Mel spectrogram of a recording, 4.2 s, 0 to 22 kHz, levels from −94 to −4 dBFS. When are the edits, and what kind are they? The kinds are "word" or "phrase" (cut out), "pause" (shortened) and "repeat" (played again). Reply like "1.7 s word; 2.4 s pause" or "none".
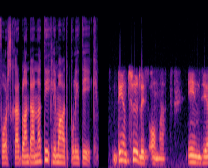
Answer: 1.0 s word; 3.0 s word

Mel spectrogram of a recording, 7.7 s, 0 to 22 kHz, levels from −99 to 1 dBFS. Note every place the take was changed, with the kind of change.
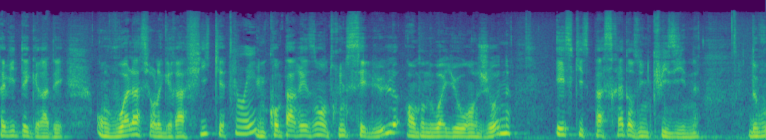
4.2 s phrase

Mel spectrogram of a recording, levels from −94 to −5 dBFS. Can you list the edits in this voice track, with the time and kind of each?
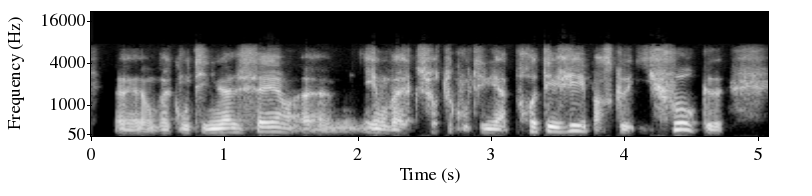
none

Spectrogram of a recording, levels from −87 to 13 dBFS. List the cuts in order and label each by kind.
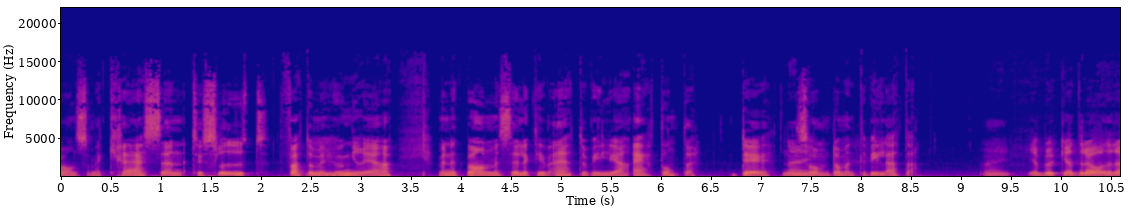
1.3 s word; 2.2 s pause; 5.7 s word

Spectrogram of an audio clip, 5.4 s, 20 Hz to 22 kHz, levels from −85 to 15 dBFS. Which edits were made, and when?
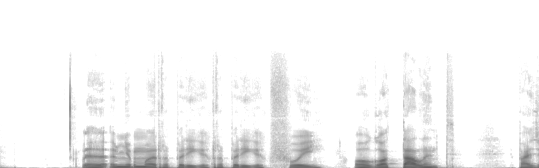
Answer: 1.3 s phrase; 2.1 s repeat; 3.4 s pause

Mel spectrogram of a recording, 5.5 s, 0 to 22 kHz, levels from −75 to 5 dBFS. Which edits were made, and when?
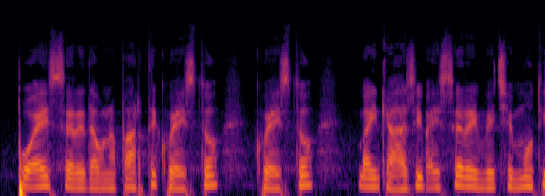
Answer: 2.5 s repeat; 3.8 s word; 4.3 s word

